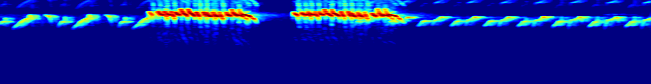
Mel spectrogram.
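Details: Rolling ngerol song of a Sunda bush warbler in full voice: rapid, high upslurred notes interrupted by two loud, harsh, buzzy bursts lasting about half a second each, then the quick rising series resumes.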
